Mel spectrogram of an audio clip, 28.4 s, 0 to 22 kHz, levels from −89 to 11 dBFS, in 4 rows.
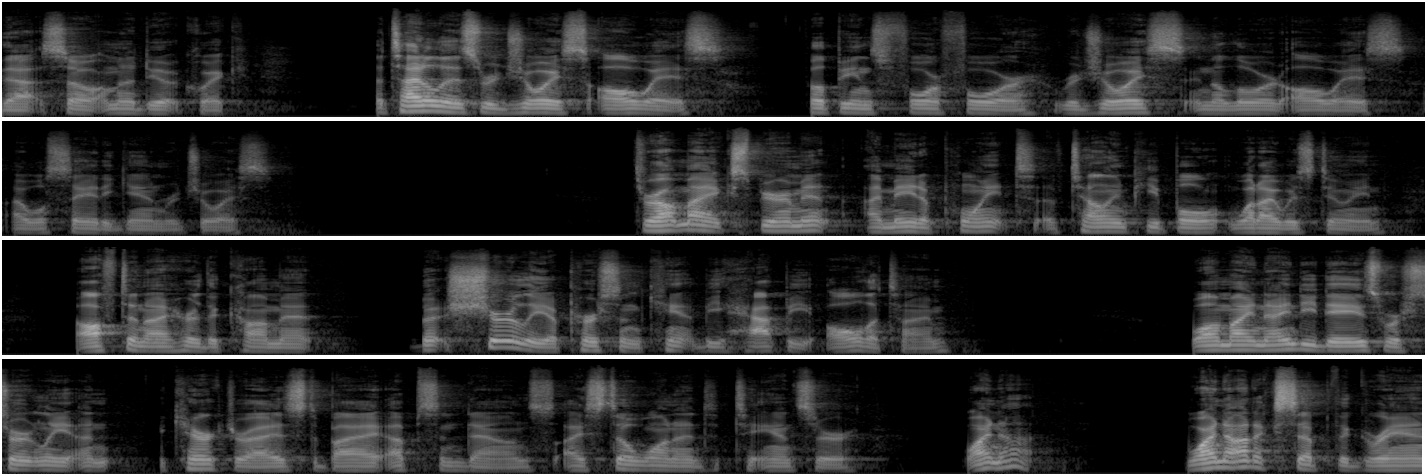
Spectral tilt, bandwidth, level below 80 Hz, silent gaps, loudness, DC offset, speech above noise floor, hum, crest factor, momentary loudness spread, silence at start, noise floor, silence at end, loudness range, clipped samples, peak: -2 dB/octave; 18 kHz; -86 dBFS; none; -33 LUFS; under 0.1%; 55 dB; none; 28 dB; 16 LU; 0 s; -89 dBFS; 0 s; 6 LU; under 0.1%; -8 dBFS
